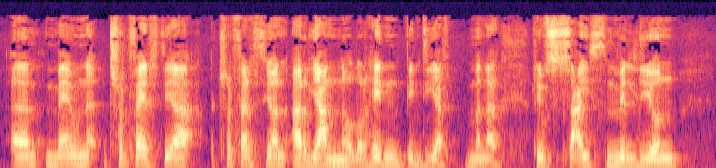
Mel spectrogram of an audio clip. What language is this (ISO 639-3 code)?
cym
